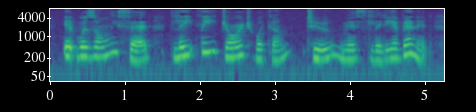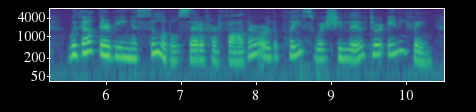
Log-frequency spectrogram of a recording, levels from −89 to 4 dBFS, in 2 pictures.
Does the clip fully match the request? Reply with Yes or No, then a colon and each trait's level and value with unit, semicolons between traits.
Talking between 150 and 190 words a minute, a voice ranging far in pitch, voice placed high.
Yes: average, 165 wpm; wide, 5.9 semitones; high, 220 Hz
